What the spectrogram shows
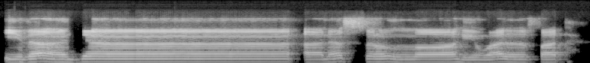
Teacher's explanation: jadi kata jaa yang artinya datang atau tiba wajib dibaca panjang 4 harokat atau 5 harokat. Tidak boleh kurang, ya. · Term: mad wajib muttasil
